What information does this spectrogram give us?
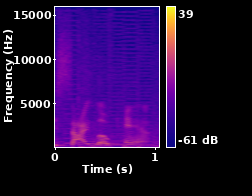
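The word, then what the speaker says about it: coelacanth: our number one spot today we have The Silo camp Silo Camp which is spelled nothing like it's pronounced I thought it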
